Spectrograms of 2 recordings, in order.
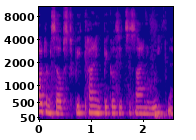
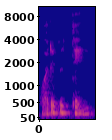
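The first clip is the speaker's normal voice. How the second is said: breathless whispered wow; awed whisper; 13 dB quieter, slower than usual. Retold or imitated. Buddha nature marveling at the punk, hushed whisper. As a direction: whisper it in quiet wonder. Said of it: "to say".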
